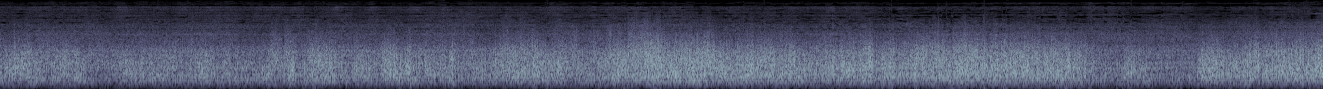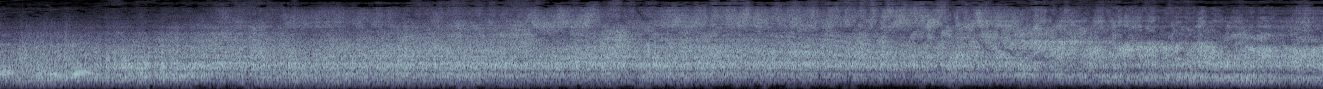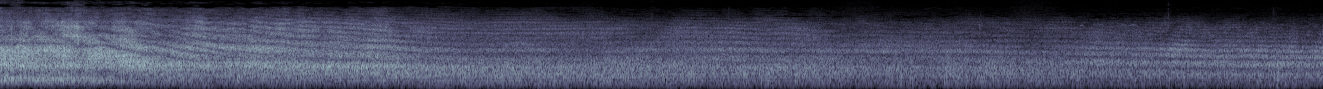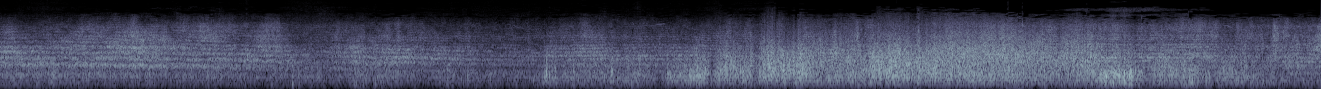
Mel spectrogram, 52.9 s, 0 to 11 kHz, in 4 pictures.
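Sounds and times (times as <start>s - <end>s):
model jet turbine whine: 0.0s - 52.9s.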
